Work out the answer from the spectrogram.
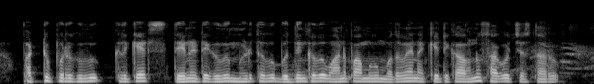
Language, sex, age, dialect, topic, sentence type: Telugu, male, 31-35, Southern, agriculture, statement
